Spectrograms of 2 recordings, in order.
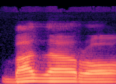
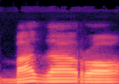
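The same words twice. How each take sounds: Both takes have the same delivery.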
